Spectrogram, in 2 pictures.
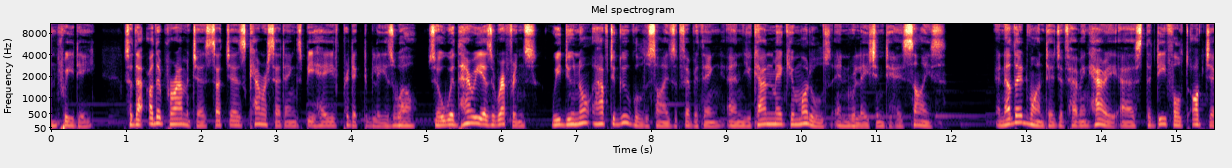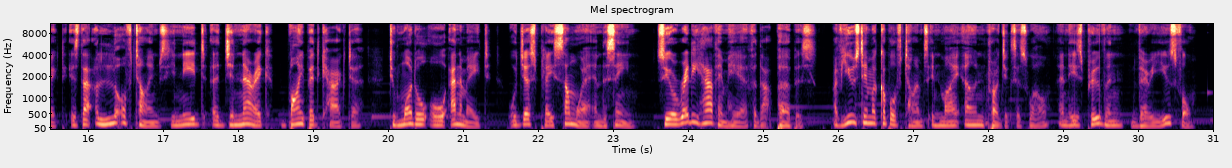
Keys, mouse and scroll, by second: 0.3 shift+middle click, 1.3 middle click, 4.5 middle click, 9.0 Tab, 10.1 shift+middle click, 11.0-11.4 scroll up 1, 11.5 shift+middle click, 11.9 middle click, 20.2 shift+middle click, 21.7 Tab, 23.2 middle click, 25.4 shift+middle click, 29.0 n.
